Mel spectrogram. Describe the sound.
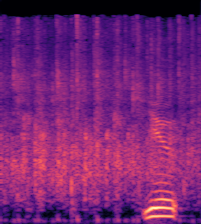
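An audience claps steadily in a dense, crackling wash of applause, and near the end a single voice lets out a loud, sustained whoop over the clapping.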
